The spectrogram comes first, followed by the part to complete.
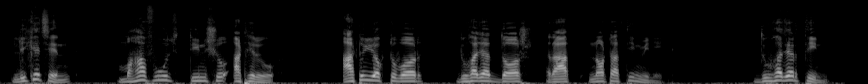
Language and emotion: Bengali, neutral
